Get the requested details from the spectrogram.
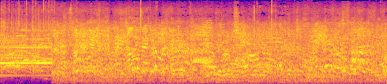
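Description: A crowd of people chatters and shouts outdoors.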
